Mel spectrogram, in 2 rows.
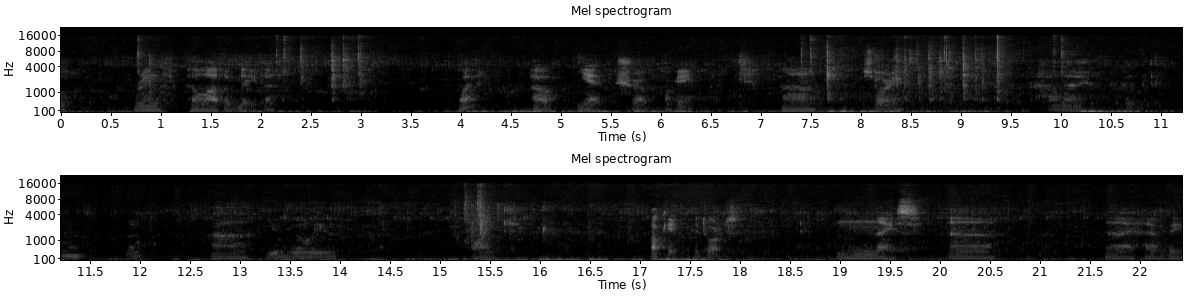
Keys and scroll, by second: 2.6 ctrl+c, 2.8 ctrl+c, 7.6 Escape, 8.1 typing, 8.5 Escape, 8.6 F2, 8.9 ctrl+c, 9.1 ctrl+c, 10.8 0, 14.2-15.6 typing, 16.0 Return.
